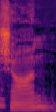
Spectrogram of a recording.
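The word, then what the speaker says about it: Schon: So Journey band members Jonathan Cain and Neil Schoen, is that how you say his name? – Sean.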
